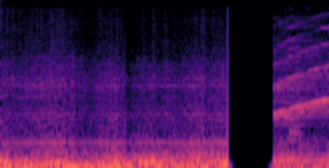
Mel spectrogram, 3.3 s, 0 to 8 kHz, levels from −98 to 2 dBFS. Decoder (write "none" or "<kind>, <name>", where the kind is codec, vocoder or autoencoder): none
